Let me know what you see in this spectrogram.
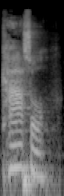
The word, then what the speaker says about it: castle: Castle. – Castle, yeah. That's castle. It. Castle. Castle's got the silent T.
